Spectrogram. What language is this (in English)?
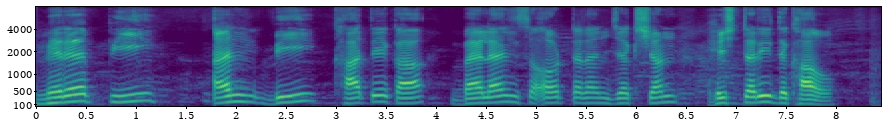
Urdu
